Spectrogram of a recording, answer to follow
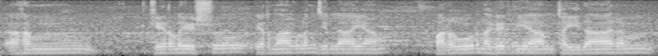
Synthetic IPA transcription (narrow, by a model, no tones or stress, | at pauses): ɐ̰ɦɐm | keːɾɐɭeːʂuernaːɣuɭɐmd͡ʑilːaːjaːm | pɐrɐʋuːrnɐɣɐɾjaːmkɐjd̪aːɾɐm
